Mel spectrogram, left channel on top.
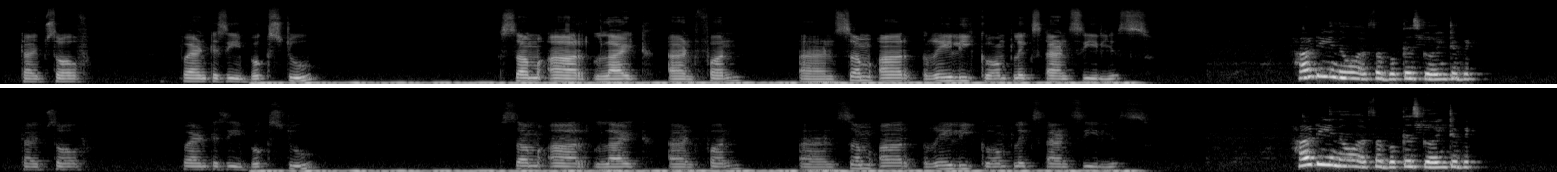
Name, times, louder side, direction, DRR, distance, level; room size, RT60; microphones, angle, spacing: voice 1, 0.2-0.9 1.8-3.2 5.0-7.4 8.0-11.5, left 7 dB, 70° left, 0.3 m, -28 dB
sound 1, 2.5-11.4, left 2 dB, 70° right, 1.5 m, -29 dB
voice 2, 12.9-14.7, right 1 dB, 35° right, 0.9 m, -16 dB
9.3 x 3.4 x 3.1 m
head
